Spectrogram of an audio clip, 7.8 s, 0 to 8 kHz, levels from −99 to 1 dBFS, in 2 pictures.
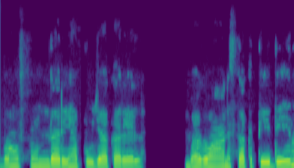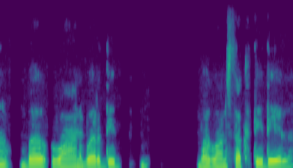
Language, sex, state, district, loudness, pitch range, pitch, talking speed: Sadri, male, Chhattisgarh, Jashpur, -20 LUFS, 155-165 Hz, 160 Hz, 105 wpm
